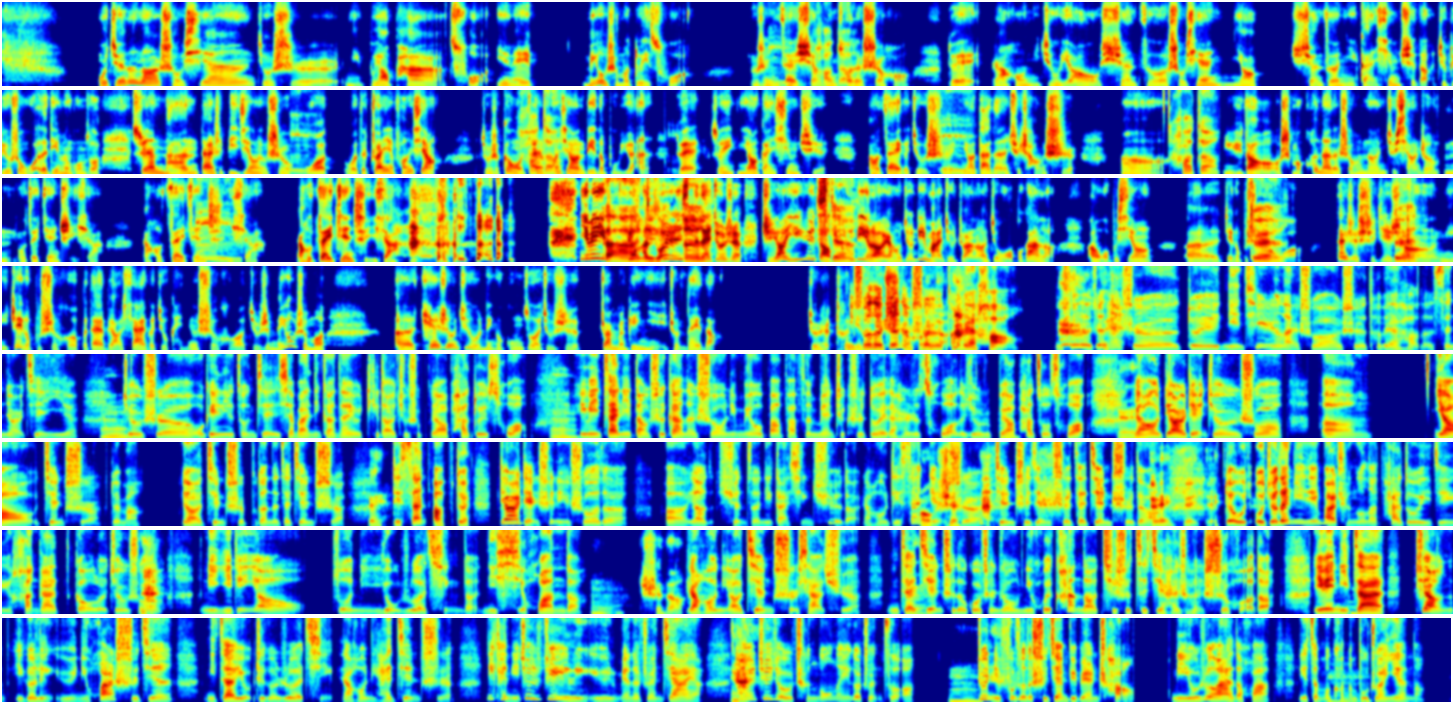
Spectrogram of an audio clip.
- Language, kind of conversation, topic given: Chinese, podcast, 你第一份工作对你产生了哪些影响？
- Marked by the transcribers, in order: other background noise; laugh; chuckle; chuckle; chuckle; chuckle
